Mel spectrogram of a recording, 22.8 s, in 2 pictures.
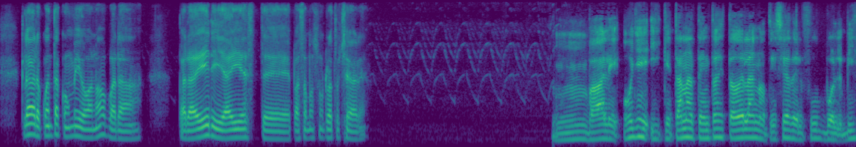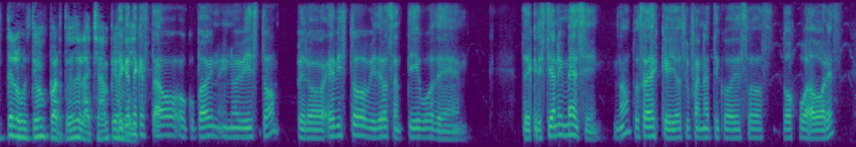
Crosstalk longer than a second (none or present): none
